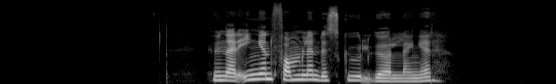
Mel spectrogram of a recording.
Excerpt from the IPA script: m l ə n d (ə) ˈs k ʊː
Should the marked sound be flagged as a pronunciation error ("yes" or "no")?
no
